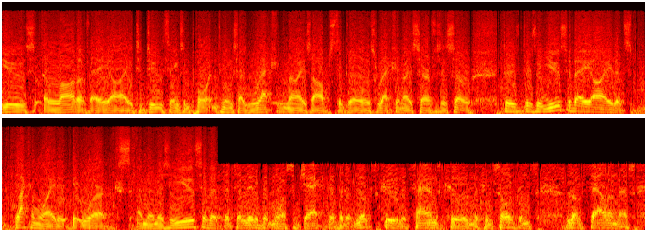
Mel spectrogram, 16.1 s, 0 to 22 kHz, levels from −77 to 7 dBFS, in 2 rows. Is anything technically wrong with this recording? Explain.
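Yes, there are two faults.

A stuck bit runs through the whole clip. The most likely cause is one data bit held permanently at 0 or 1 by a broken line or converter, so about half the samples are off by that bit's weight in a pattern that follows the waveform. The speech carries distortion, and because the error flips with the sign of small values, the pauses fill with noise instead of falling silent.

A drop to an adaptive stream at a lower bitrate starts at 10.73 s, just after "use of", and lasts to the end. The player switched to a lower-quality version of the stream, probably because the connection slowed. There is no gap, but the quality changes abruptly. Nothing is left above 4.2 kHz, and codec artefacts rise, which fits a fall from about 64 kbit/s to roughly 8 kbit/s Opus.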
